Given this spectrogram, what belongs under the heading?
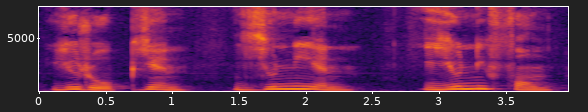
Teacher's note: Let's pronounce the following: European, Union, uniform. All these words begin with YU phonic sound, which is a consonant sound.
